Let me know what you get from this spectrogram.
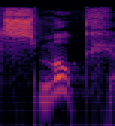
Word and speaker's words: Smok: Project Smok, or S M O K is how you pronounce or you know, if you're typing it out, they just left out the E for some reason.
